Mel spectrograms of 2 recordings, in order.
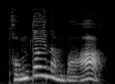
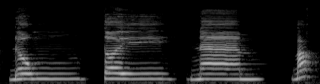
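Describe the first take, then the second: First: The words are said with Korean-style sounds. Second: The words are said with Vietnamese sounds and tones. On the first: The speaker calls it wrong. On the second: The speaker calls it right.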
